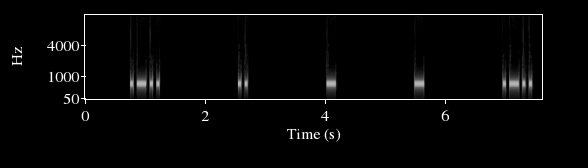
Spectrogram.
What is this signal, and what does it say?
Morse code, heard as a keyed tone, about 22 wpm, spaced as for 6 wpm, 700 Hz. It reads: LITTL
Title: 8x Character Spacing - Top 500 Words - 22wpm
